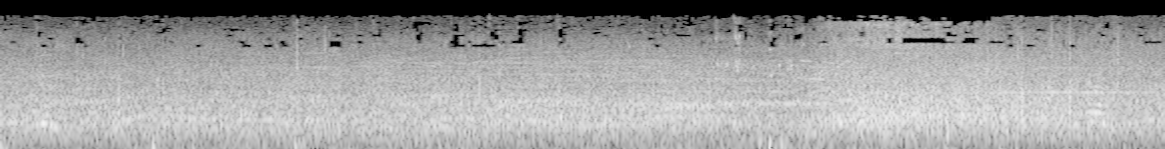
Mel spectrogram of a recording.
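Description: A basketball is bounced a few times on a hardwood court over steady arena crowd noise. About six seconds in, the crowd's cheering swells as a free throw goes in.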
